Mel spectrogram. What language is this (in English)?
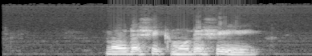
Kabyle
